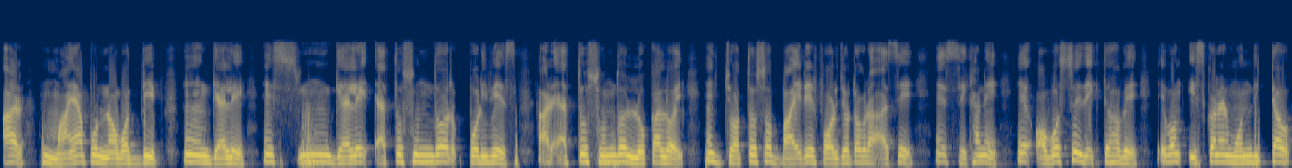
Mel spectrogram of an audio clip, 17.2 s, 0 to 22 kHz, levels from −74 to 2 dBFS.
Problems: constant background noise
